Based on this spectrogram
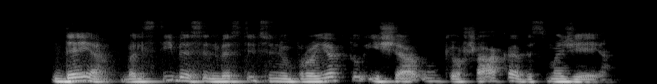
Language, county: Lithuanian, Vilnius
